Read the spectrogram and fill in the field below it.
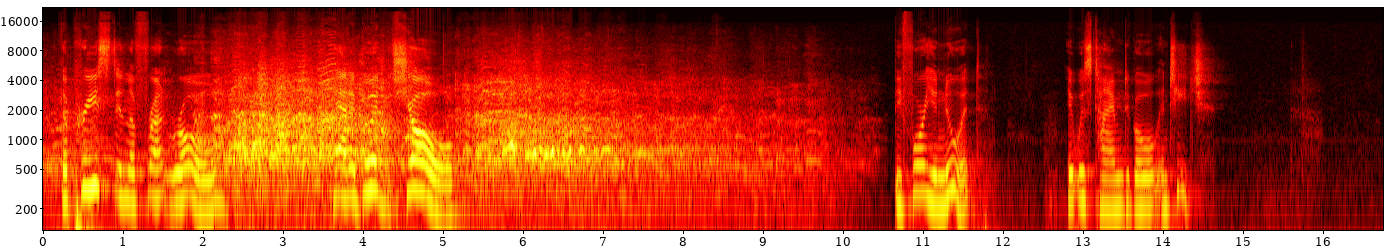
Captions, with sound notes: the priest in the front row had a good show. [Audience laughter] Before you knew it, it was time to go and teach.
